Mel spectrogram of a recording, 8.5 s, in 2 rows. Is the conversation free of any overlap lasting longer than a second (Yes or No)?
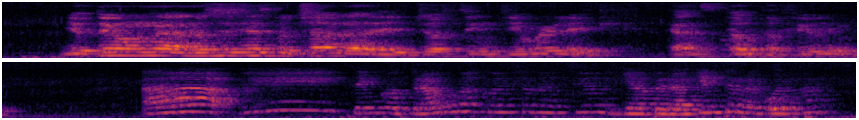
Yes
